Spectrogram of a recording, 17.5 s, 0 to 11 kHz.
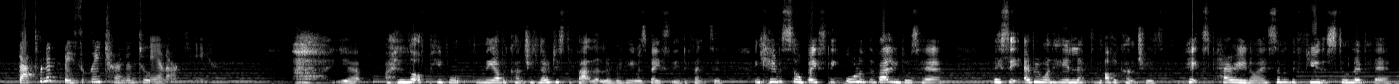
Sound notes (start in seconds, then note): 3.7 sigh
